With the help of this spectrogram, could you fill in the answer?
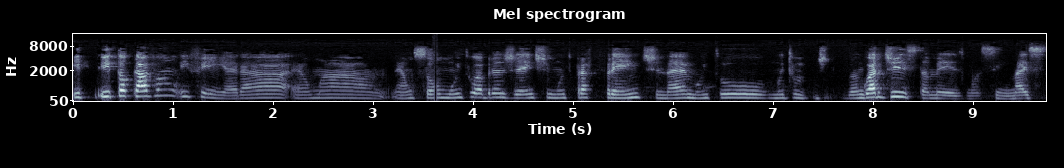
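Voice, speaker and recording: The loudness rises and falls sharply as the words come out very slowly with hardly any pauses and ordinary pitch variation. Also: woman, medium pitch for a woman. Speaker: singer. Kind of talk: interview.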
